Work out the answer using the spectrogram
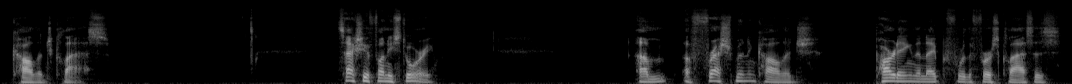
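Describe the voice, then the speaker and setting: A man's voice: medium pitch, fairly bright tone, no echo, studio quality. A middle-aged man hosting a podcast, telling a story in a casual, conversational way, with fillers and asides. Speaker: podcast host and agency CEO.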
